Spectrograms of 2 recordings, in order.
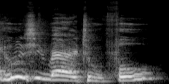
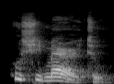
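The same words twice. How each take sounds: First: Higher, louder, pressing the question home; retold exasperated shout, asked again; loud exasperated repeat. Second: Said in the usual way. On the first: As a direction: repeat it louder like he missed the point. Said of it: "I mean, I like". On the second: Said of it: "I said".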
